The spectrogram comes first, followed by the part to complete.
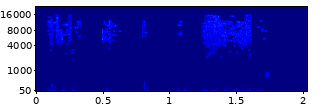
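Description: Near silence: faint room tone that cuts in and out in short, choppy fragments of low hum and hiss.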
